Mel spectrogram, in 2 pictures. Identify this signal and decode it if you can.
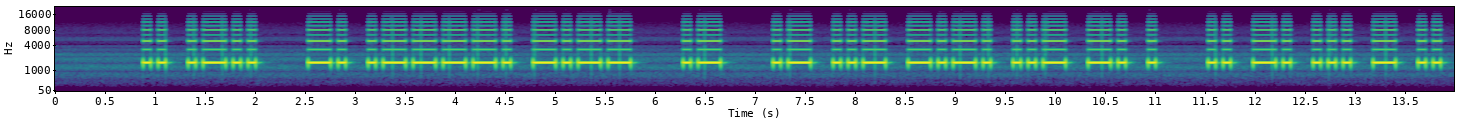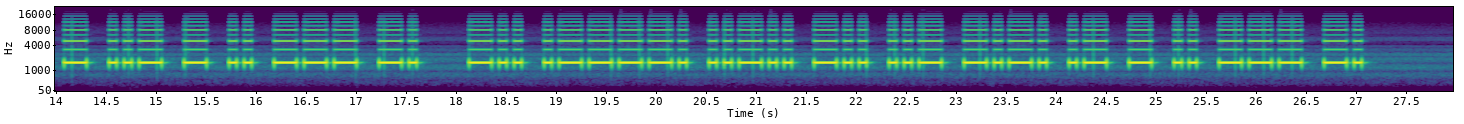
Morse code (with French letters), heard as electronic beeps, machine-sent, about 16 wpm, 1650 Hz. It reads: IL N'Y A AUCUNE INSTITUTION D'ÉDUCATION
